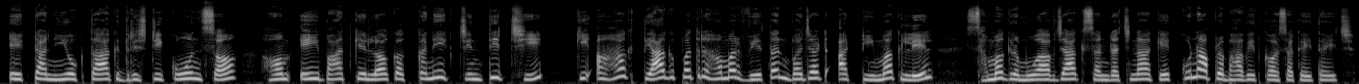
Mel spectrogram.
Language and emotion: Maithili, fearful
